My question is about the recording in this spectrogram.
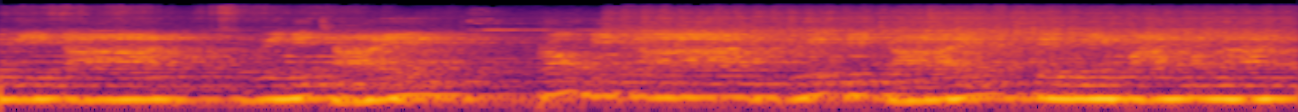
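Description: Buddhist chanting: voices recite on one low, nearly unchanging pitch, phrase after phrase with brief pauses for breath.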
